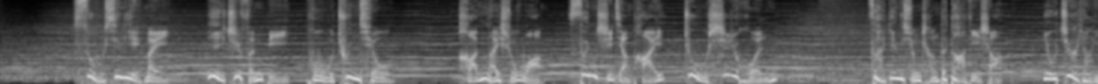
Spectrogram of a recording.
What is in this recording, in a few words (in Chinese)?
男 专题片 党建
